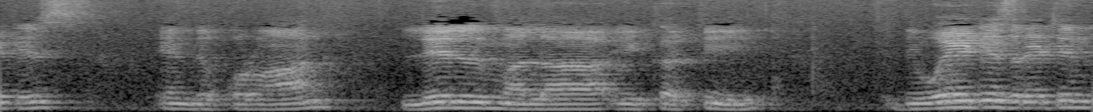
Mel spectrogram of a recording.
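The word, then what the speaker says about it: لِلْمَلَائِكَةِ: Also, when you recite these together, we don't pronounce this alif. We combine this lam with this lam, and it sounds lil. Lil malaikati.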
